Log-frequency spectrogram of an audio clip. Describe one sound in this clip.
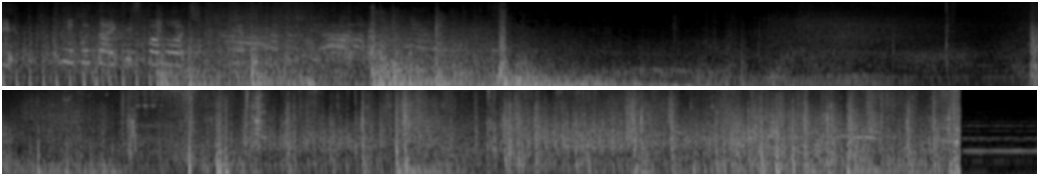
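Gunfire and explosions boom nearby.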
